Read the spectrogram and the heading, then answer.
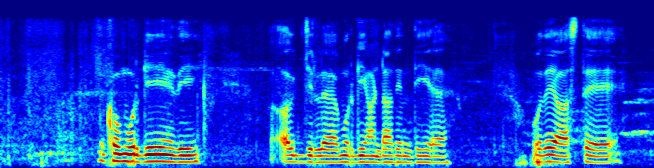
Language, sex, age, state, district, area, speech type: Dogri, male, 30-45, Jammu and Kashmir, Kathua, urban, spontaneous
